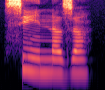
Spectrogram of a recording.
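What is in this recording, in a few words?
"sinnos", female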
